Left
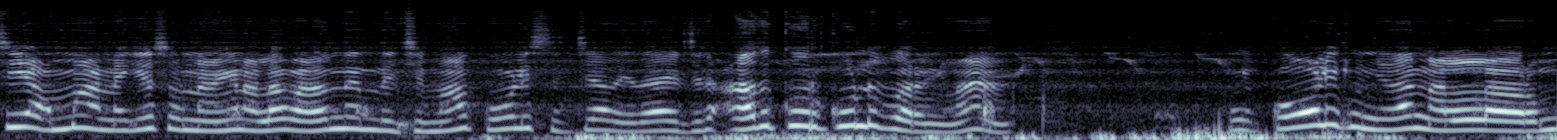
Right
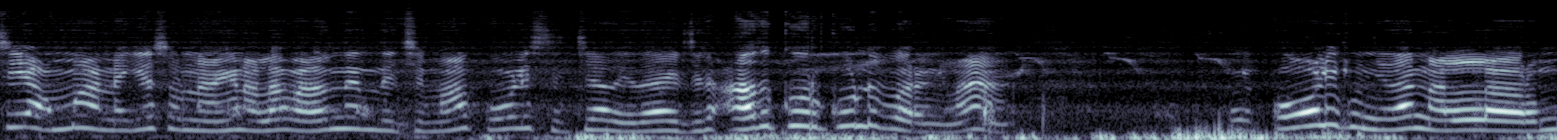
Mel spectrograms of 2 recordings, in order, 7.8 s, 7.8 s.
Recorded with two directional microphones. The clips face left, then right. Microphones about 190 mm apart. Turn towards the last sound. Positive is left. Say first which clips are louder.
# left 3 dB
turn(degrees=45)  # may be behind; listen again after turning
